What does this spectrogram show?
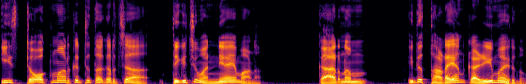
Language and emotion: Malayalam, angry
